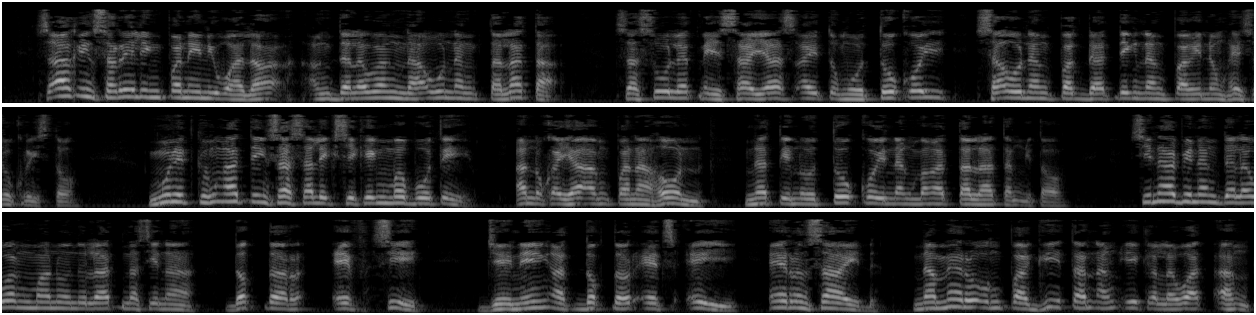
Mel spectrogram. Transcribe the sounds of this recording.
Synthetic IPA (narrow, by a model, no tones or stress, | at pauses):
sɐʔaːkɪŋsɐɾiːlɪŋpɐninɪwaːlaʔɐŋd̪ɐlɐwaŋnɐʔuːnɐŋt̪ɐlaːt̪aʔ | sɐsuːlɐt̪̚nɪsaːjɐsɐjt̪ʊmuːt̪uːko̞j | sɐʔuːnɐŋpɐɡ̚d̪ɐt̪ɪŋnɐŋpɐŋɪno̞ŋɦɛsʊkɾist̪o̞ | ŋuːnɪt̪̚kʊŋʔaːt̪ɪŋsasɐlɪk̚sɪkɪŋmɐbuːt̪ɪ | ʔɐno̞kɐjaʔɐŋpɐnɐɦo̞nː | ɐt̪ɪnut̪uːkojnɐŋmɐŋat̪ɐlat̪ɐŋɪt̪o̞ | sɪnaːbɪnɐŋd̪ɐlɐwaŋmɐnunʊlat̪̚nɐsɪna | d̪ok̚t̪oɾ | ɛfsi | d͡ʒɛnɪŋɐt̪̚d̪ok̚t̪oɾɛsaj | ʔɛɾonsajd̪ | nɐmɛɾoʔoŋpɐɡiːt̪anɐŋɪkɐlɐwat̪̚ɐŋ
